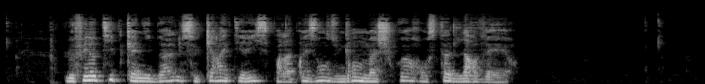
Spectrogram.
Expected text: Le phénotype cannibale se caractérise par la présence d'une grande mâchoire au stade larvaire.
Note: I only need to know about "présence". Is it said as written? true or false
true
